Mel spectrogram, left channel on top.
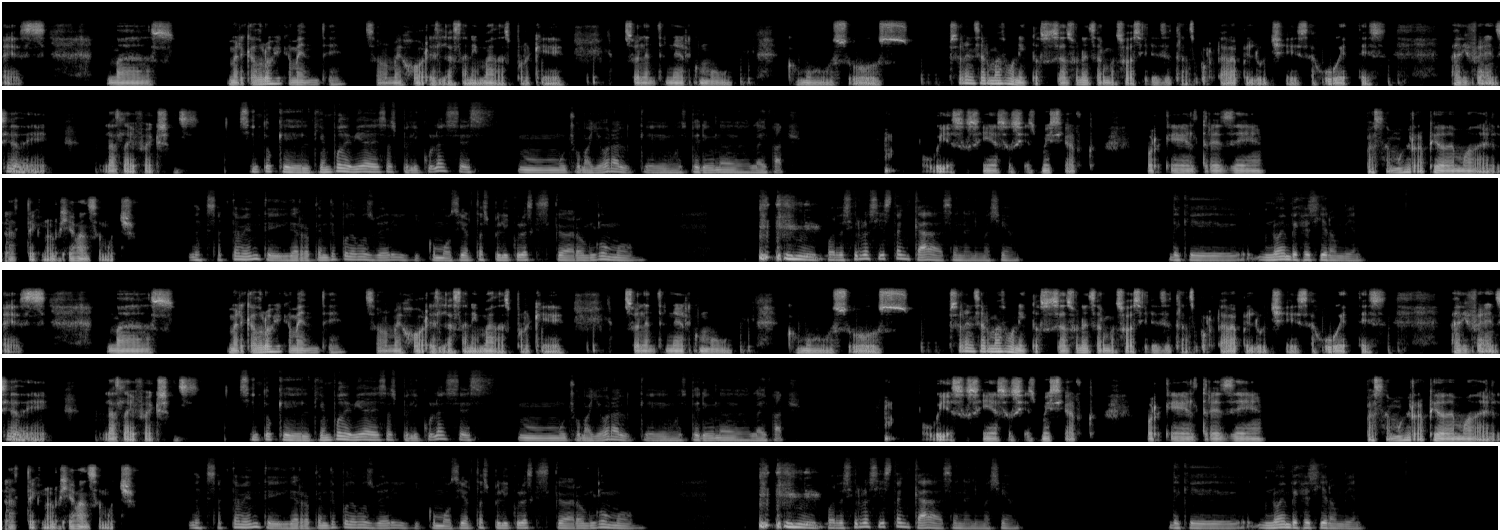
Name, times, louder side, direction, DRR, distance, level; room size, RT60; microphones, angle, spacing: voice 1, 0.0-1.7 2.3-9.1 9.5-15.7 16.0-16.9 23.8-23.9 24.2-25.8 26.0-27.6 28.6-31.3 38.0-38.1, right 3 dB, 15° right, 0.6 m, -28 dB
sound 1, 3.8-3.9 4.3-4.5 4.8-5.0 5.3-5.5 5.8-6.0 6.4-6.6 6.9-7.0 7.4-7.6 8.0-8.1 8.5-8.7 9.2-9.4 9.9-10.0 10.6-10.7 11.2-11.4 11.9-12.1 12.5-12.7 13.2-13.4 13.9-14.0 14.6-14.8 15.3-15.5 15.9-16.1, right 1 dB, 35° right, 1.7 m, -46 dB
voice 2, 14.8-15.3 17.4-19.9 20.1-22.9 31.8-36.4 36.9-37.0 37.5-40.1 41.6-43.6, equal, ahead, 1.2 m, -32 dB
open air
head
